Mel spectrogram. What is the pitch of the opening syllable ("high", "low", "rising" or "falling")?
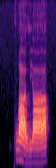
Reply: falling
